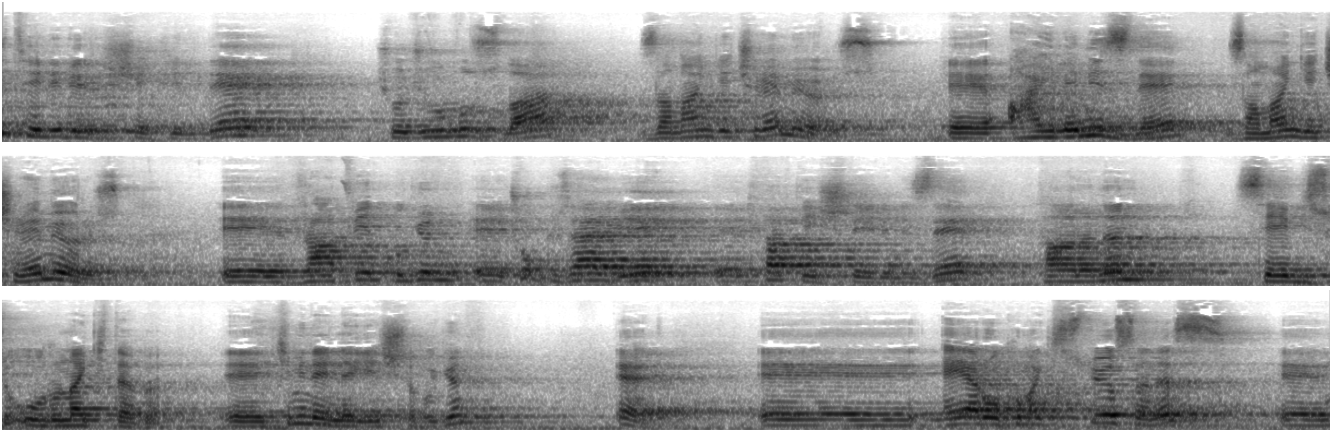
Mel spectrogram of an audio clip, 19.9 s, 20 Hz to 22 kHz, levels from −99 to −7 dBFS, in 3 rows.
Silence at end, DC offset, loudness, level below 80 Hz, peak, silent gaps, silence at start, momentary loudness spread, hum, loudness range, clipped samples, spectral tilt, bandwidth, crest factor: 0 s; under 0.1%; -21 LUFS; -48 dBFS; -2 dBFS; none; 0 s; 11 LU; none; 4 LU; under 0.1%; -4.5 dB/octave; 15.5 kHz; 18 dB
